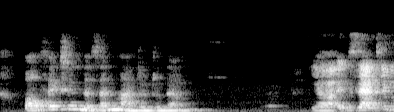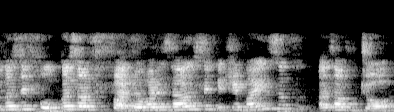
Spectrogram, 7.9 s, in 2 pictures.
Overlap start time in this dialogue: none

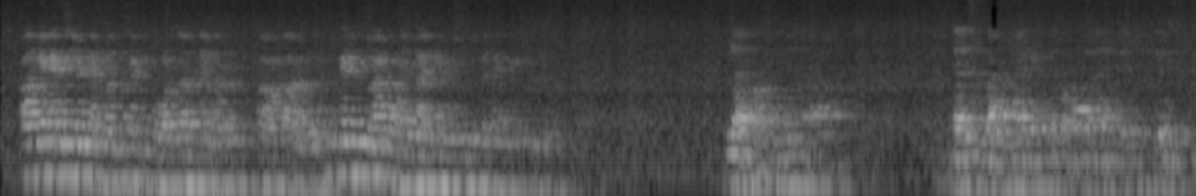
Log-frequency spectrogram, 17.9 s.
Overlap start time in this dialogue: none

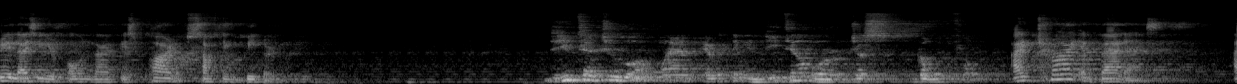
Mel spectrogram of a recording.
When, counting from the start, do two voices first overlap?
none

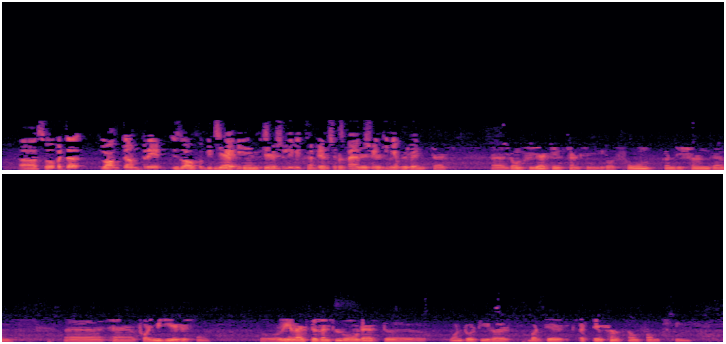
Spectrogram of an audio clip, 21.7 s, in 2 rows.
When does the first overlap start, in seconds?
3 s

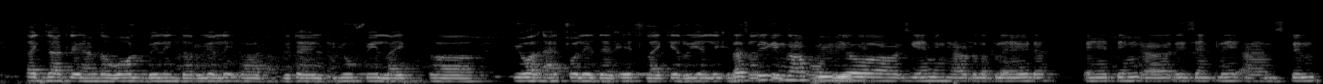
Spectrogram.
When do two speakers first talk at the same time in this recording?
7 s

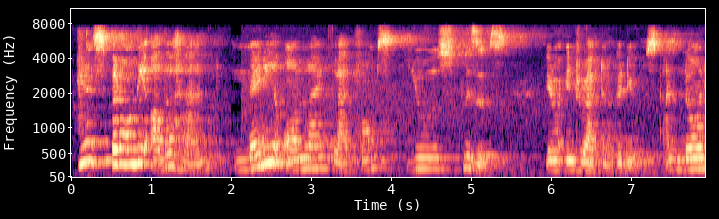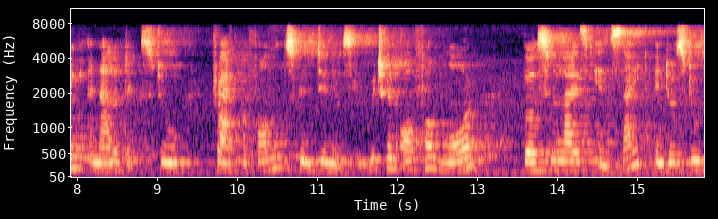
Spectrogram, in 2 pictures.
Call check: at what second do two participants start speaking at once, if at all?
none

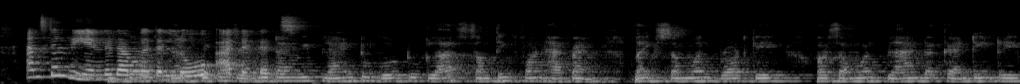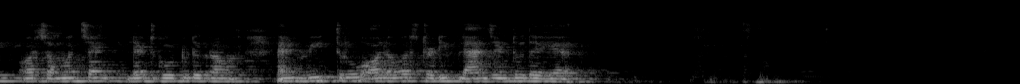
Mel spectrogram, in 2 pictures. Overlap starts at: 1 s

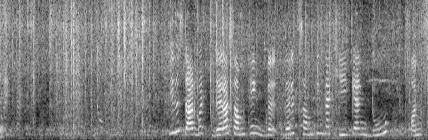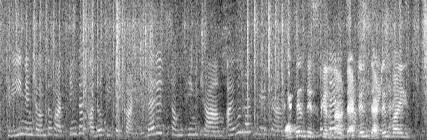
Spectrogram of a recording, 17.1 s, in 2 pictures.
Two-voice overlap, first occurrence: 15 s

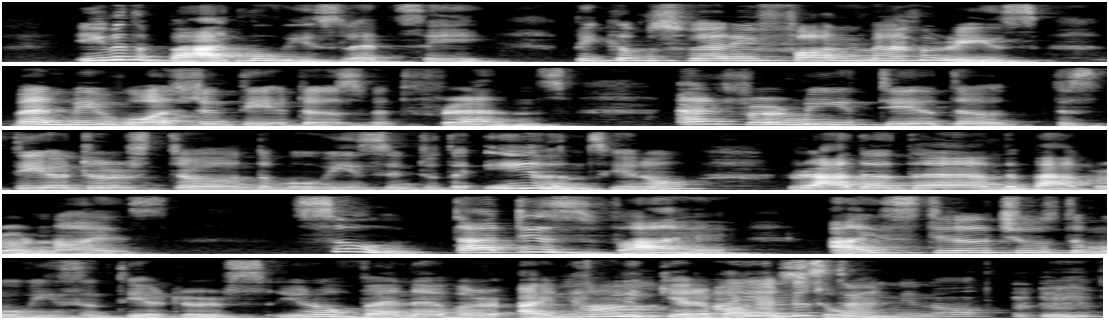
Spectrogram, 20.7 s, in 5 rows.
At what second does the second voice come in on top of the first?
19 s

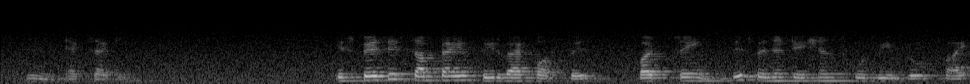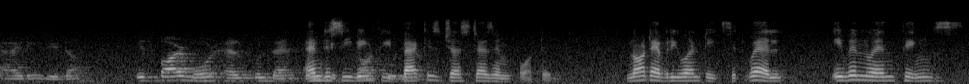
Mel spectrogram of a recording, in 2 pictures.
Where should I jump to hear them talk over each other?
13 s

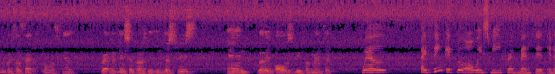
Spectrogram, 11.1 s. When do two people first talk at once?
none

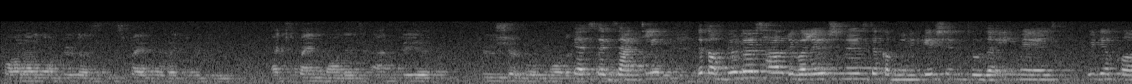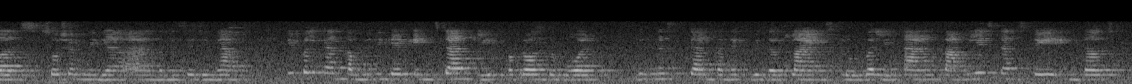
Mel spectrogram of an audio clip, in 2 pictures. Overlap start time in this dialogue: 6 s

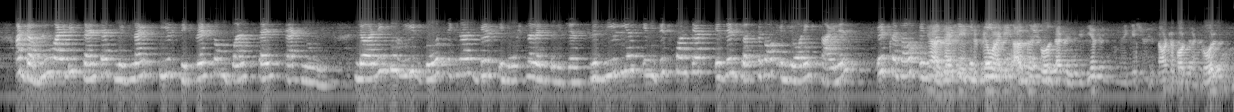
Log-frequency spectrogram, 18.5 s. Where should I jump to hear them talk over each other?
14 s

